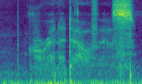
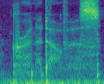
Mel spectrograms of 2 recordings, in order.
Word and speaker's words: Corinne Duyvis: Sorry, Cora Davis. I just looked up the pronunciation. Corin Davvis. Um, at least that's the closest that like she recommended online for native English speakers. Um, so I don't know Dutch, so I don't know the Dutch pronunciation.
